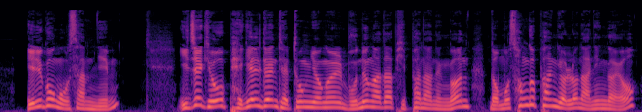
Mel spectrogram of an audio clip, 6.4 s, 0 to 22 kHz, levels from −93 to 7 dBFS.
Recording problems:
none

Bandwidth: 14.5 kHz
